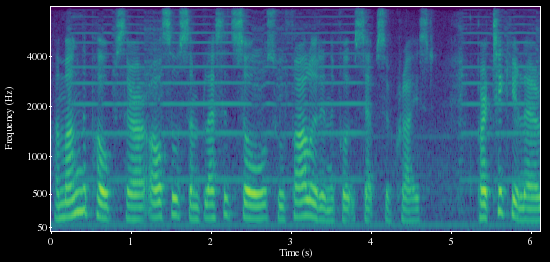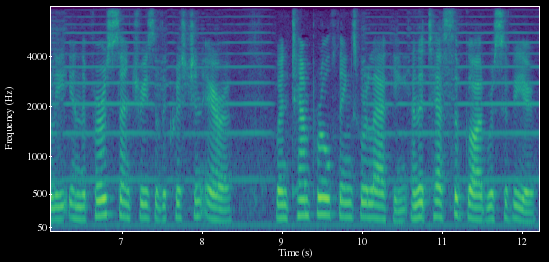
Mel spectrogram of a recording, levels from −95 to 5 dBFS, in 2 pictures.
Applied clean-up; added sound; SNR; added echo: none; Bowed string instrument; 18 dB; none.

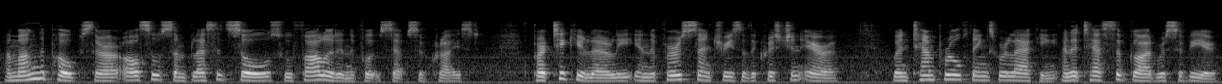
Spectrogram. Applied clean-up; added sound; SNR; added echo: none; none; none; none.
